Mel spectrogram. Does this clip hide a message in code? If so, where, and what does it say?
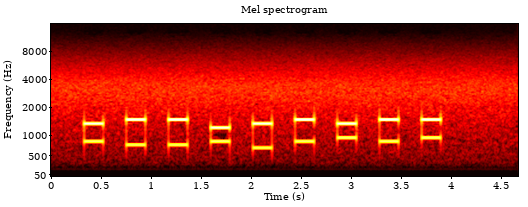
Yes: DTMF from 0.3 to 3.9 s, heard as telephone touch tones, dialled by machine, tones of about 190 ms. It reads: 86672909#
